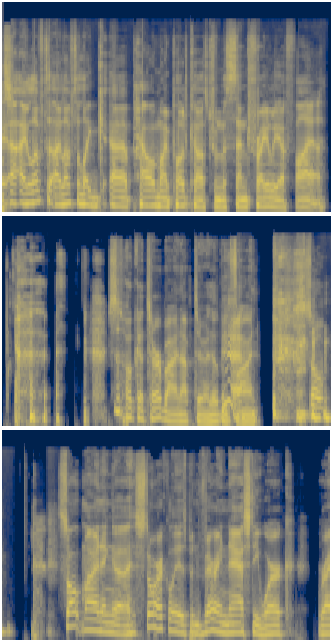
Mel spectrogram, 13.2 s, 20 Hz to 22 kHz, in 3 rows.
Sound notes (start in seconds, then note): 4.5 laughter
